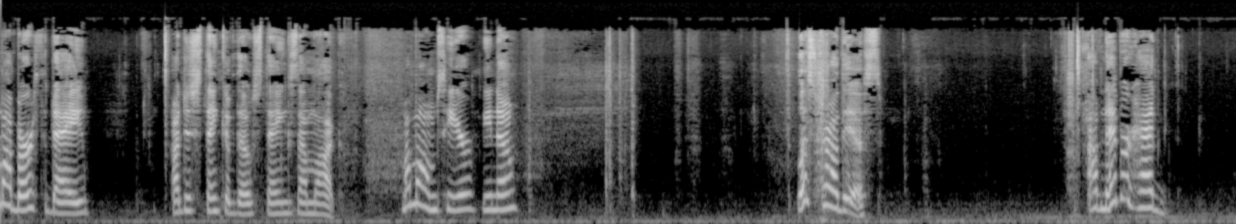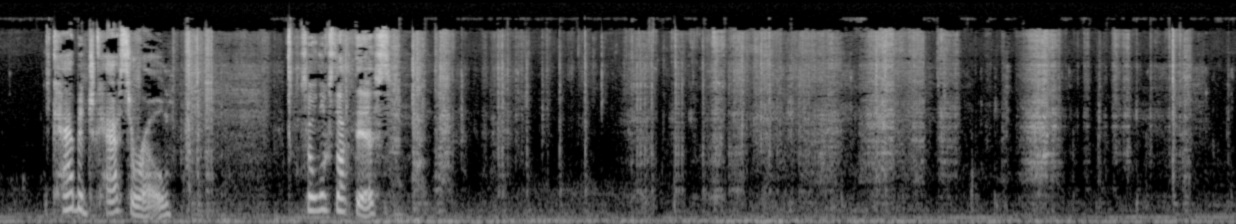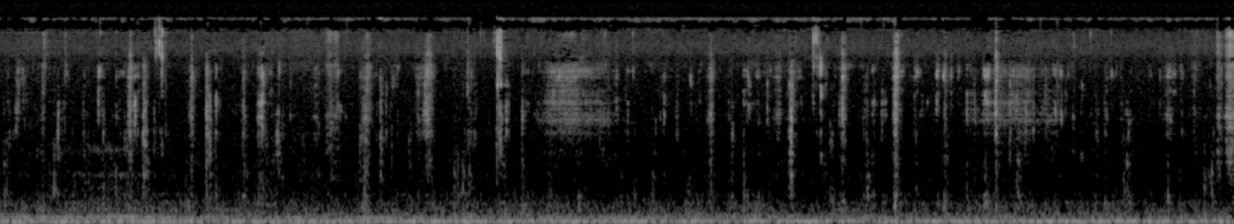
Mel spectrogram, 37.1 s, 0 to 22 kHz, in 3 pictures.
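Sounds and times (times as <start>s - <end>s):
steady low hum: 0.0s - 37.0s
chewing with wet mouth smacks: 23.2s - 37.0s.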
